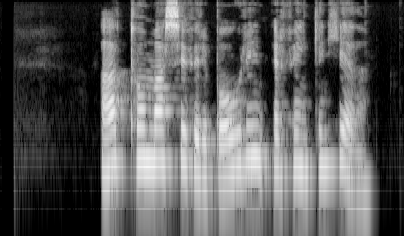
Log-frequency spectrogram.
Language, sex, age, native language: Icelandic, female, 70-79, Icelandic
